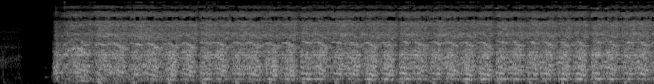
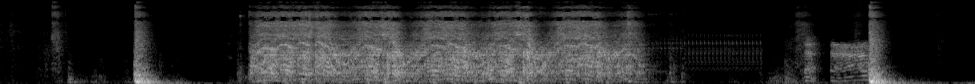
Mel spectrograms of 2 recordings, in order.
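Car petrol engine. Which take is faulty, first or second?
second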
